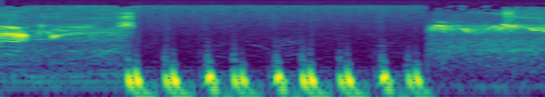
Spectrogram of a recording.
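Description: Regular, low, soft thumping beats in a steady rhythm, with brief background sound before and after; a normal resting heartbeat.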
